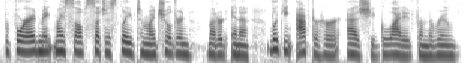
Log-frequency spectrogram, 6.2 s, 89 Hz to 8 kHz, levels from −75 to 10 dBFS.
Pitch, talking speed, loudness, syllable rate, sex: 180 Hz, 205 wpm, -21 LUFS, 5.8 syllables/s, female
